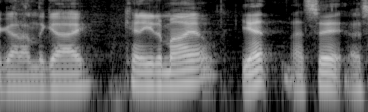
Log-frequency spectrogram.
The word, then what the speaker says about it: Damaio: doing today i got on the guy kenny demaio yep that's it that's how you pronounce it right yeah it's actually a portuguese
